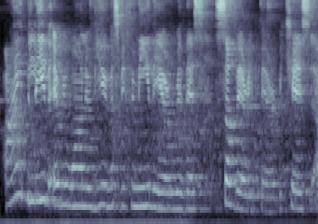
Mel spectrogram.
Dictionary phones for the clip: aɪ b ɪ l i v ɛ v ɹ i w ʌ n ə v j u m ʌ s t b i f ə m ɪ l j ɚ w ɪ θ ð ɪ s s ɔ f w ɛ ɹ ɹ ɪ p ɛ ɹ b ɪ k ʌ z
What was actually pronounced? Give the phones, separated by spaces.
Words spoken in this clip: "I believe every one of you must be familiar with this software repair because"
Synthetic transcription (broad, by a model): aɪ b ɪ l i v ɛ v ɹ i w ʌ n ə v j u m ʌ s t b i f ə m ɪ l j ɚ w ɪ ð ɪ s s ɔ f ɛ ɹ ɹ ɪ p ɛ ɹ b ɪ k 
